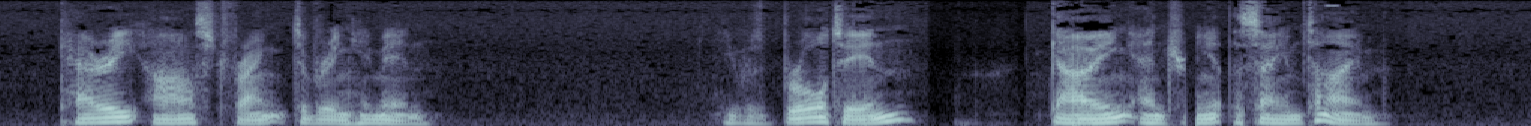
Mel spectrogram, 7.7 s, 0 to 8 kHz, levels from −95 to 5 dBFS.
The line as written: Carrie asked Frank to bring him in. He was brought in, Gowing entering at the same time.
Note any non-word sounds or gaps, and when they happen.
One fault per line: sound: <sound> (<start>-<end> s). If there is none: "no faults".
sound: dropout (5.9-6.0 s)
